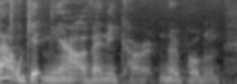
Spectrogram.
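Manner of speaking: normal talking voice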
